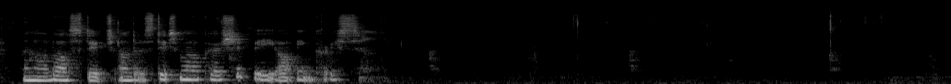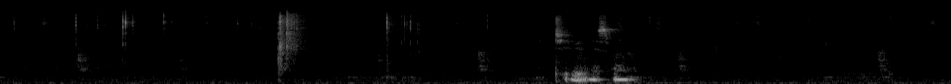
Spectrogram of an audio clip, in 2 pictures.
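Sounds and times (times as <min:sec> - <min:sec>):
crochet hook clicking: 0:05.3 - 0:12.2.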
